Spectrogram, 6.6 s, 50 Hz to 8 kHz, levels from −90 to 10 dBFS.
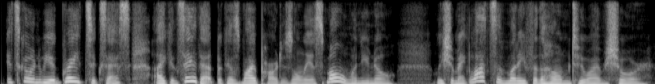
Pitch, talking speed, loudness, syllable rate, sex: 205 Hz, 295 wpm, -18 LUFS, 6.7 syllables/s, female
